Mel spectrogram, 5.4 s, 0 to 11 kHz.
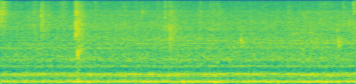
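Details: Rocket-style waste oil burner heater with an 8-inch exhaust, oil flow cranked up from low: a steady, deep roaring rumble with no surging or popping, an even flame, clear exhaust, and the burn bowl at about 600. Normal burner roar.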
